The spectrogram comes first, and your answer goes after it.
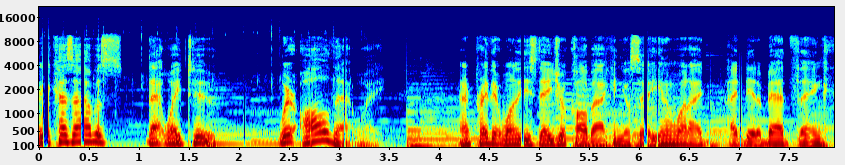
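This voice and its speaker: Deep-voiced, gravelly American radio host. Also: male voice, warm tone.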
